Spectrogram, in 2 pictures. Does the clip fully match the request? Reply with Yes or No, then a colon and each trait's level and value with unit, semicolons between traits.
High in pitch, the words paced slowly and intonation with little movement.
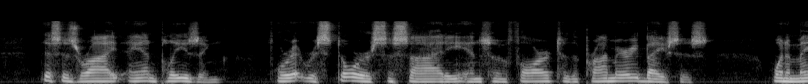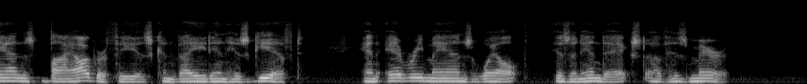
No: low, 135 Hz; slow, 130 wpm; narrow, 2.3 semitones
